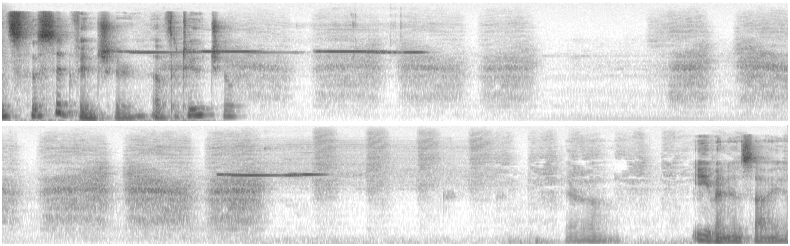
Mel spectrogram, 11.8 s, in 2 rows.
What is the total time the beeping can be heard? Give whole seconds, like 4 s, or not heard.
3 s.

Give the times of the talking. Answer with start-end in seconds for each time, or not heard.
0.0-1.8, 10.1-11.7.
